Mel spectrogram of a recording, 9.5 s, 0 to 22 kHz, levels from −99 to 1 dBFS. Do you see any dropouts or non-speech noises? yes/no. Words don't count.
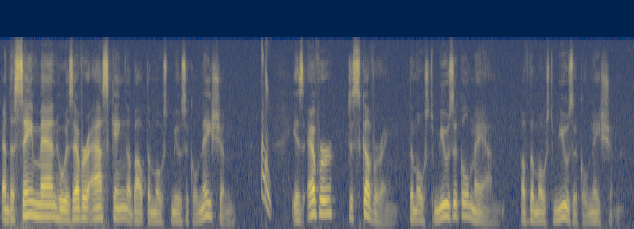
yes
